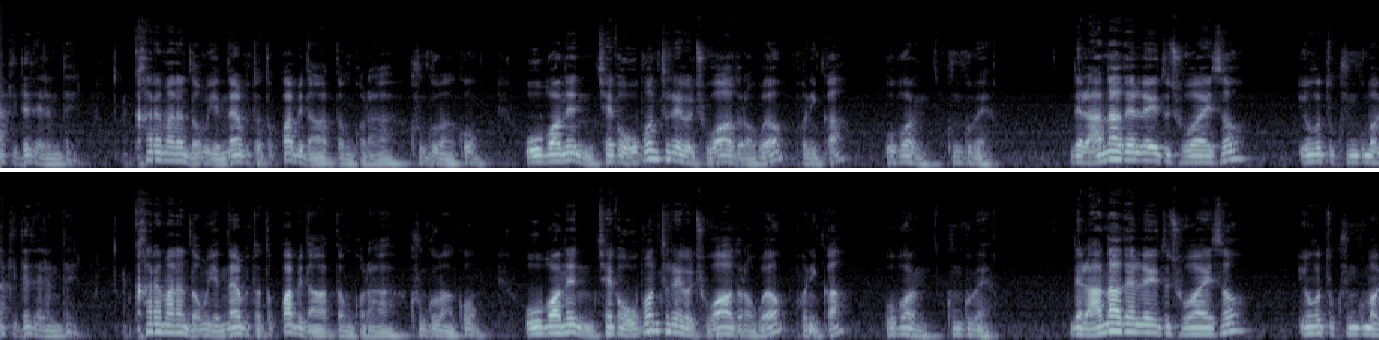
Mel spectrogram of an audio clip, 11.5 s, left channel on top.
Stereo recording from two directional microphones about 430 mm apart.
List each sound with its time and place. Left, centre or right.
0.2 s speech: centre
